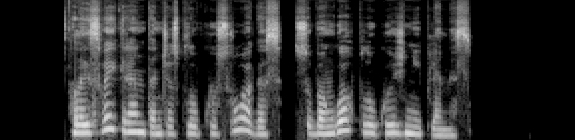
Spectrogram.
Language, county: Lithuanian, Panevėžys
